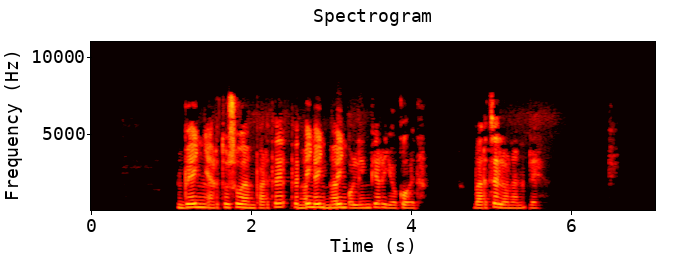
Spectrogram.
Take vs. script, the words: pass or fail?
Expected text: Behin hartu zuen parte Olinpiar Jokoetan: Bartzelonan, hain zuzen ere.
fail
